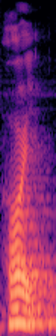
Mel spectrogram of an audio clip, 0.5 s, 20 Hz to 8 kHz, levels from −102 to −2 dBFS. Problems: none marked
